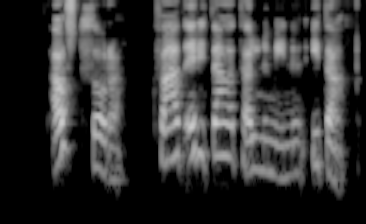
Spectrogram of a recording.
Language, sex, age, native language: Icelandic, female, 50-59, Icelandic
